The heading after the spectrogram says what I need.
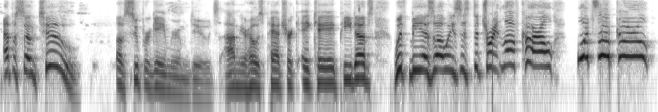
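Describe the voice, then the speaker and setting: An energetic man hosting a live podcast, his voice jumping up and down in pitch as he talks up the show. He sits a little higher than most men, and the sound is dry and close. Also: moderate pace, no room sound. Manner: energetic, upbeat, hypes the audience. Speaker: host.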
